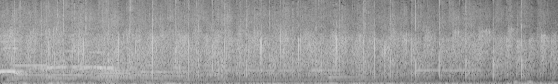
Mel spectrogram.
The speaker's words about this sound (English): Please give him one more round of applause.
